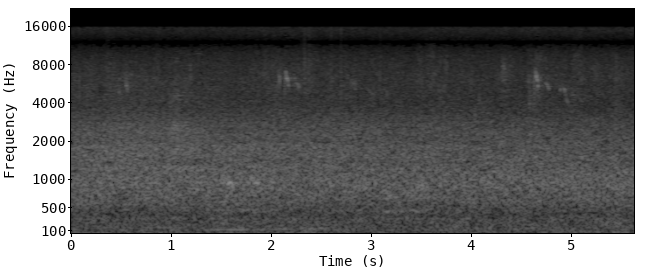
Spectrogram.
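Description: Steady outdoor background noise, with a few faint, short high chirps scattered through.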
